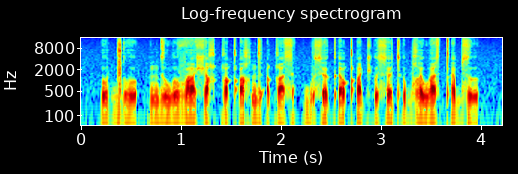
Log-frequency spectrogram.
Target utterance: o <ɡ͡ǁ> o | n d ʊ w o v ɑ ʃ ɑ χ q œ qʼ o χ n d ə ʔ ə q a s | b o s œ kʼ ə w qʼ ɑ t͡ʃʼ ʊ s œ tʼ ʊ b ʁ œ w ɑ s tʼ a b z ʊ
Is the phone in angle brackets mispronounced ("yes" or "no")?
no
